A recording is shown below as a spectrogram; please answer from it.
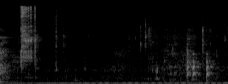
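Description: Faint handling noises of a nylon zip tie being threaded through its own head around a rubber regulator mouthpiece. There is one short, sharp rustle just after the start, then small scattered clicks and rubs.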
